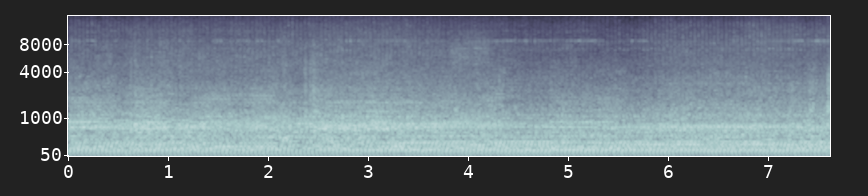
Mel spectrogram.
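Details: Snapper riding mower, garage-stored by the original owner, runs after the angled fuel tank that starved it of fuel was set back in place; a steady, even drone at constant speed, no misses, knocks or surges, normal running.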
